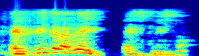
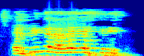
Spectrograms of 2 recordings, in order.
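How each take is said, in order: First: It is said as a rising question. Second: It is said as a flat statement.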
